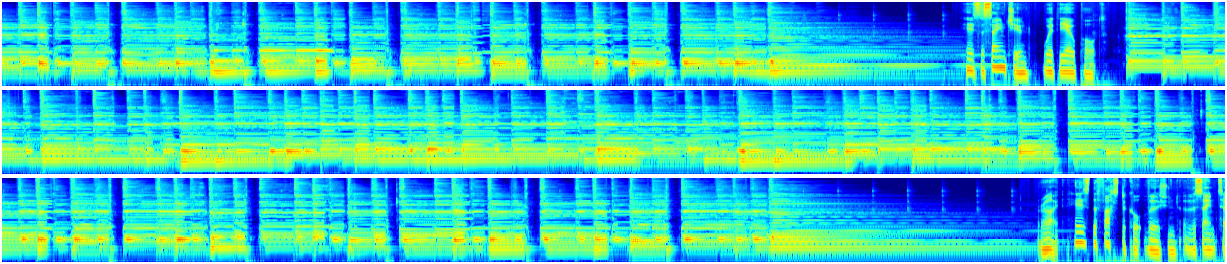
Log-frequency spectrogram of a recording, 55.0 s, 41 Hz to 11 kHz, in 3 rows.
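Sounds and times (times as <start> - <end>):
acoustic guitar strumming chords: 0.0 - 54.1.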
